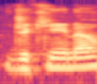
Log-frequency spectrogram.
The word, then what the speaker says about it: Giacchino: But, or Michael, I don't know how to pronounce his last name. Giacchino?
